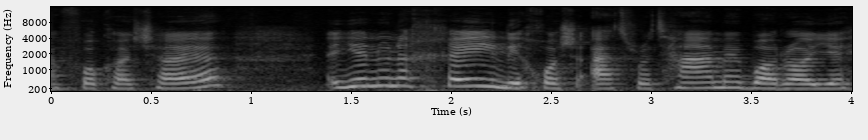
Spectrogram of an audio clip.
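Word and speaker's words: focaccia: آماده آماده کنیم نان فوکاچیا یا نان فوکاچیا که حالا تلفظ ایتالی ش معمولا فوکا چاه یه نون خیلی خوش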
